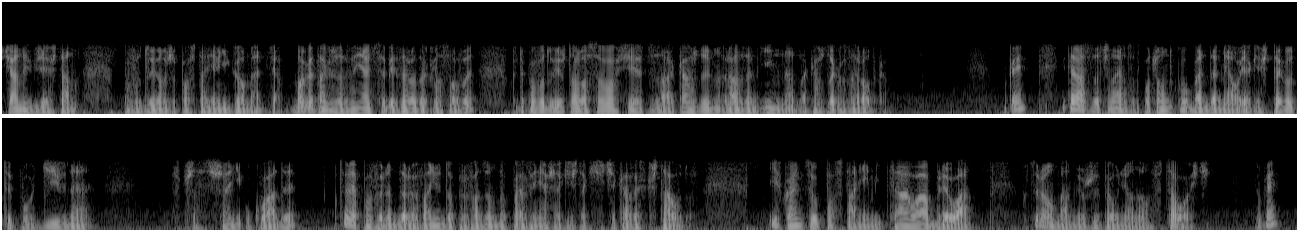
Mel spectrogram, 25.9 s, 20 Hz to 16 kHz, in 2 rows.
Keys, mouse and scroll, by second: 0.8 Tab, 1.1 middle click, 1.8 Tab, 5.4 click, 6.8 click, 7.8 click, 8.6 click, 9.2 click, 9.8 click, 10.2 click, 10.8 click, 12.2 click, 20.2 Escape, 21.4 click.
